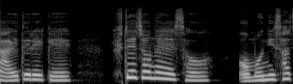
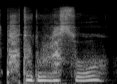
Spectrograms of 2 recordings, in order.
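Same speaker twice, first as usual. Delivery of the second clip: whisper; 2 semitones lower than usual. Acted. Husband whispers in the dark.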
